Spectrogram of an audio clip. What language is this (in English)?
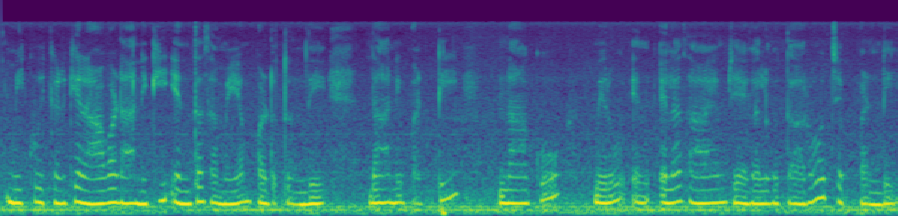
Telugu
